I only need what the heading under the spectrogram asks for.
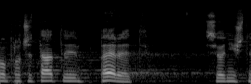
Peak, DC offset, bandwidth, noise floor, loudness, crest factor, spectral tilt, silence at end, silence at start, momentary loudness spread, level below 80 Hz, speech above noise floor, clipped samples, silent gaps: -16 dBFS; under 0.1%; 15.5 kHz; -59 dBFS; -35 LUFS; 20 dB; -4 dB/octave; 0 s; 0 s; 17 LU; -72 dBFS; 24 dB; under 0.1%; none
